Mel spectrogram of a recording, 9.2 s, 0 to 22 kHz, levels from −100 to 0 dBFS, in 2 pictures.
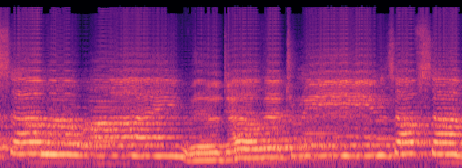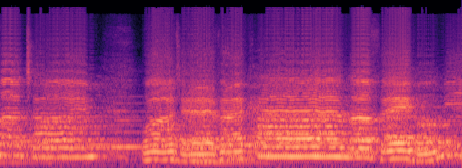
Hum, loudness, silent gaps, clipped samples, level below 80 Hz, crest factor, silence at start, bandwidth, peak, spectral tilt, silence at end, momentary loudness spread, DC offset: none; -20 LUFS; none; under 0.1%; -54 dBFS; 16 dB; 0 s; 19 kHz; -4 dBFS; -5.5 dB/octave; 0 s; 7 LU; under 0.1%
